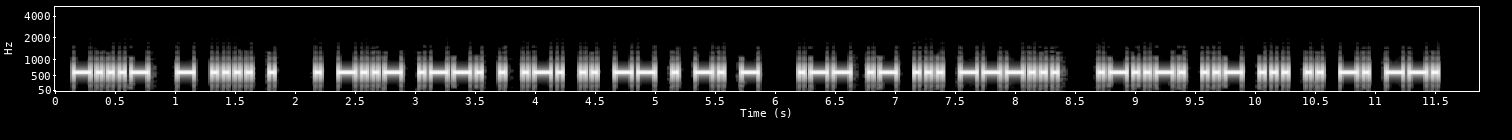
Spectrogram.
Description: Morse code, heard as a keyed tone, about 25 wpm, 600 Hz. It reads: <BT> THE EXPERIMENT WAS: "USING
